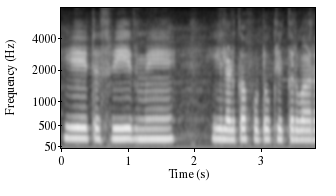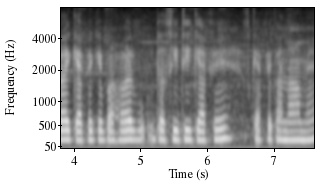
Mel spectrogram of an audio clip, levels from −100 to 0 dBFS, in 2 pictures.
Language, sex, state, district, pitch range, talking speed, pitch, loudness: Hindi, female, Uttar Pradesh, Jalaun, 195-215 Hz, 165 wpm, 205 Hz, -16 LUFS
